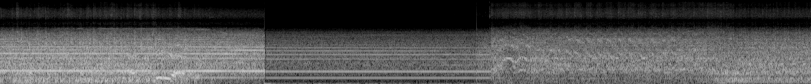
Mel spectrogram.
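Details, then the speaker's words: 1980 Dodge D150 slant six at full operating temperature after a drive, previously idling high: restarted while the idle is tuned, it settles to a steady, smooth, slightly lower idle with an even low hum and no knocks or misses. "my biggest complaint is it still seems to be idle in high so let me fire it back up see if we can't get the idle down a little more"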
